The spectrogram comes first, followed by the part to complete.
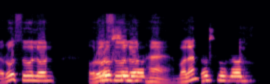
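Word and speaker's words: رَسُولٌ: হবে মোটা হবে যেমন রসুলুন রসুলুন রু মোটা রসুল রসুলুন র এর উপর পেশ আছে তাই র মোটা উচ্চারণে হবে রসুলুন বলি রসুল বলেন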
